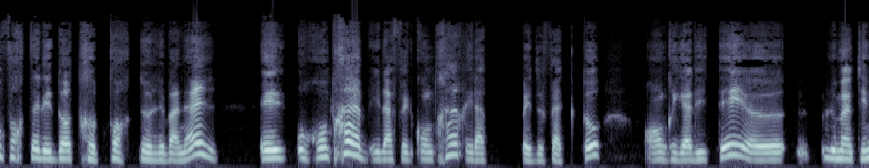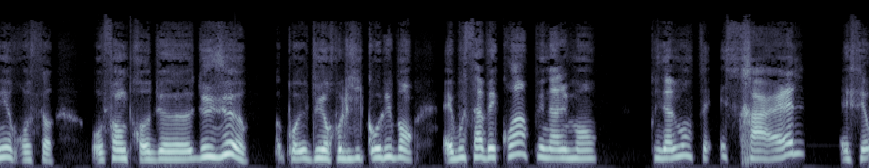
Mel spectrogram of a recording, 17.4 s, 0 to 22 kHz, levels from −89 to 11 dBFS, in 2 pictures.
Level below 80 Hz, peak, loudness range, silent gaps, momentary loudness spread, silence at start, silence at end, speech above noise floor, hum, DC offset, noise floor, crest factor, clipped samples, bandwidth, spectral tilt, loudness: -60 dBFS; 0 dBFS; 4 LU; none; 11 LU; 0 s; 0 s; 48 dB; none; under 0.1%; -63 dBFS; 16 dB; under 0.1%; 13.5 kHz; -7 dB/octave; -15 LUFS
